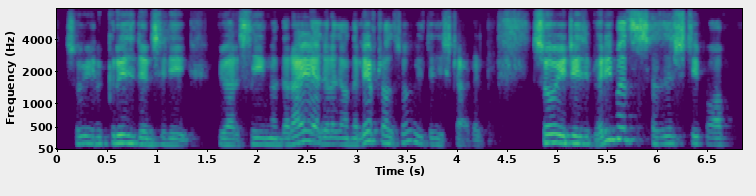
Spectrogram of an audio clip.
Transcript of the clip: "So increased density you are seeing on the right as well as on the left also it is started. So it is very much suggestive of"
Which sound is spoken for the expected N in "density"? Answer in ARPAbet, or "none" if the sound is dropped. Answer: N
